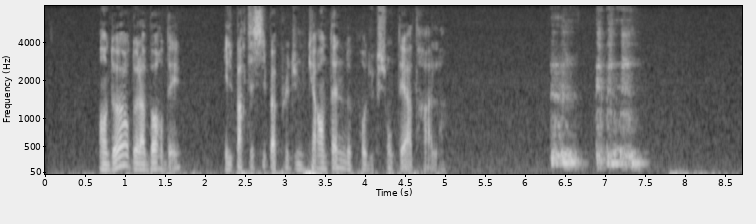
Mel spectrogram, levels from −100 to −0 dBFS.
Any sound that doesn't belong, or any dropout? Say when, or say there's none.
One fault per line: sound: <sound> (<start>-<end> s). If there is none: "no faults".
sound: throat clearing (6.3-7.6 s)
